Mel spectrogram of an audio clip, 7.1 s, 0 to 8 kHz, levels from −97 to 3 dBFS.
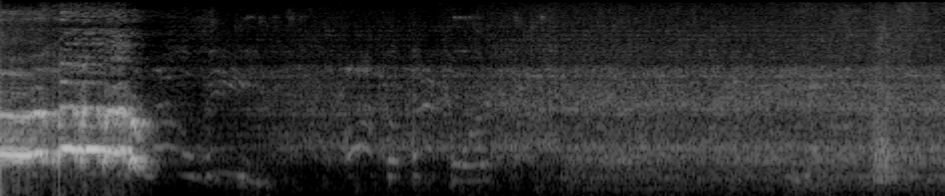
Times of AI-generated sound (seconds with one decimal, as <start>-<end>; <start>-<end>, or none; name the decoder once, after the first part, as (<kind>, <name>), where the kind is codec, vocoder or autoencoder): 0.4-1.0 (vocoder, BigVGAN v2); 6.1-7.1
